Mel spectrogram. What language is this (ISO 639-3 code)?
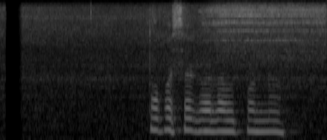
nep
